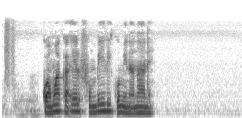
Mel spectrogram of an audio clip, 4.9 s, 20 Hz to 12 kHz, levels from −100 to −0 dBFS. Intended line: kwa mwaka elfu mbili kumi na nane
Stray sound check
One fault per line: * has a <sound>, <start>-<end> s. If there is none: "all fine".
all fine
